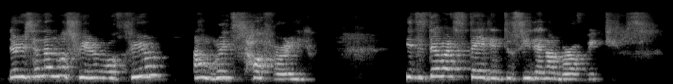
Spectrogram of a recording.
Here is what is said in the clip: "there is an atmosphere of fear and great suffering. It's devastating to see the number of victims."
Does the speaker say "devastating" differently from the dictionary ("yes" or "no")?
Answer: yes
